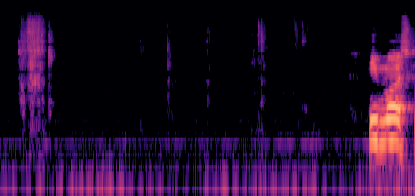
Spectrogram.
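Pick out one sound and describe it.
A plastic wrapper crinkles and rustles as it is torn open.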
